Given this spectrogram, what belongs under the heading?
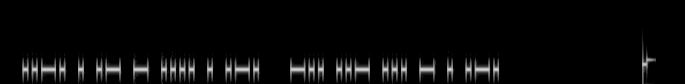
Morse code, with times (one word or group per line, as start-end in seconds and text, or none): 0.2-2.6 FEATHER
2.9-5.0 DUSTER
